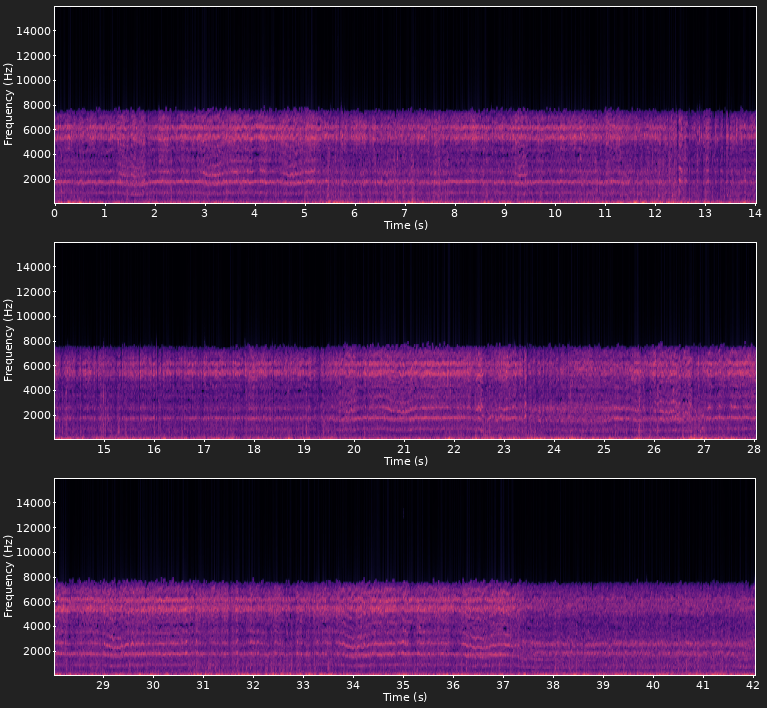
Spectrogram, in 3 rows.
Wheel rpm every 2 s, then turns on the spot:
230, 220, 230, 230, 230, 220, 240, 230, 230, 230, 230, 220, 220, 220, 230, 230, 230, 230, 220, 190, 190.
none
